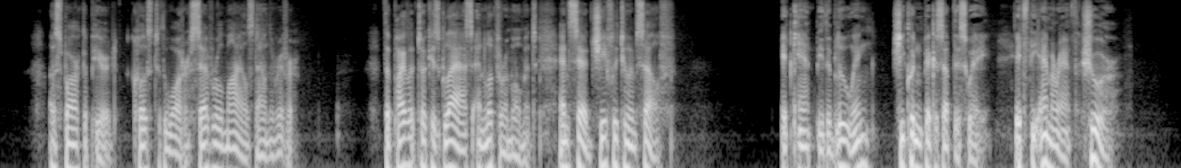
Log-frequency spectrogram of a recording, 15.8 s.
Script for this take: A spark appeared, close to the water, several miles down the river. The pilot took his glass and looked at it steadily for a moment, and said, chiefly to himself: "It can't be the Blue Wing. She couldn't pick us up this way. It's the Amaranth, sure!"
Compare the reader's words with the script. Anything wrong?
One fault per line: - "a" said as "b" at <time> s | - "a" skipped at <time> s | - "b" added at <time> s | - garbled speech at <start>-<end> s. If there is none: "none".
- "at it steadily" skipped at 6.7 s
